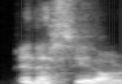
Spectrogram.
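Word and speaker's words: Innacito: In Acetyl, ready? I-N-N, that's Nancy, A-C as in cat, I-T as in Tom, O, in Acetyl, just like it's pronounced, in Acetyl.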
